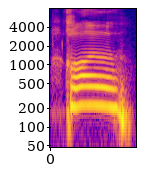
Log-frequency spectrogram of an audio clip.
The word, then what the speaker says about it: rød: You never really say, like, the D is very soft. D is like, when I was in language school, you had to pronounce it with sticking your tongue out to have like a L sound. So roll.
